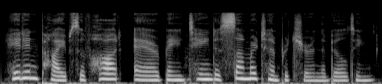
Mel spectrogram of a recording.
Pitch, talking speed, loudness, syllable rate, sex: 215 Hz, 190 wpm, -18 LUFS, 6.3 syllables/s, female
